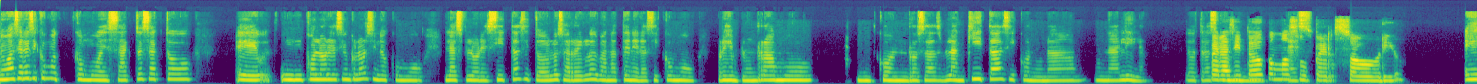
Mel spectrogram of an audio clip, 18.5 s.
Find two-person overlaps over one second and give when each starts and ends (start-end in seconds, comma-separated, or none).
15.1-16.4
